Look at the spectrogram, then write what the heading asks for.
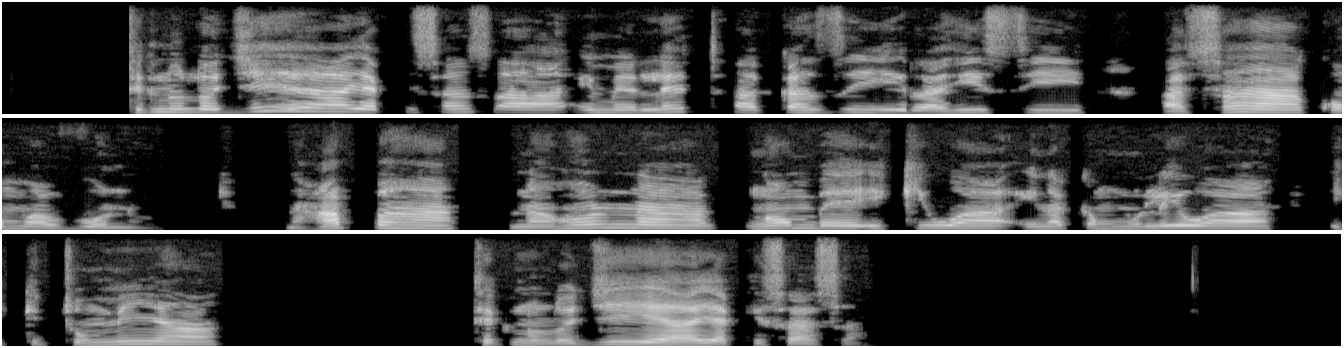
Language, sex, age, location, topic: Swahili, male, 18-24, Wajir, agriculture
